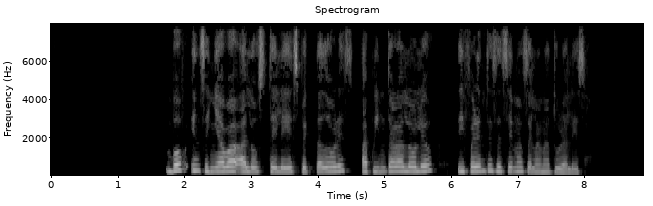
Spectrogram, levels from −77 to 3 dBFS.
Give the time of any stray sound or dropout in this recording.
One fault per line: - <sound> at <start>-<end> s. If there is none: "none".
none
